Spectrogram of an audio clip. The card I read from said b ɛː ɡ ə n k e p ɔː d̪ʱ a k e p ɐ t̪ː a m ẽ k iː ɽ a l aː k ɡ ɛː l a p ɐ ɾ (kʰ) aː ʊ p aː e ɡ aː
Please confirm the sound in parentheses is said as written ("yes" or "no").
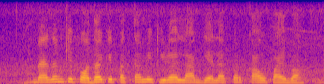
no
